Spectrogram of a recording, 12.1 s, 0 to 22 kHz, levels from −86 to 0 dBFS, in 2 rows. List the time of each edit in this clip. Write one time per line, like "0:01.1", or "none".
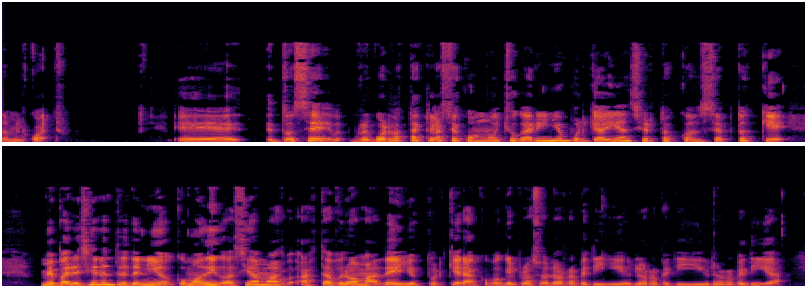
0:01.2
0:08.1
